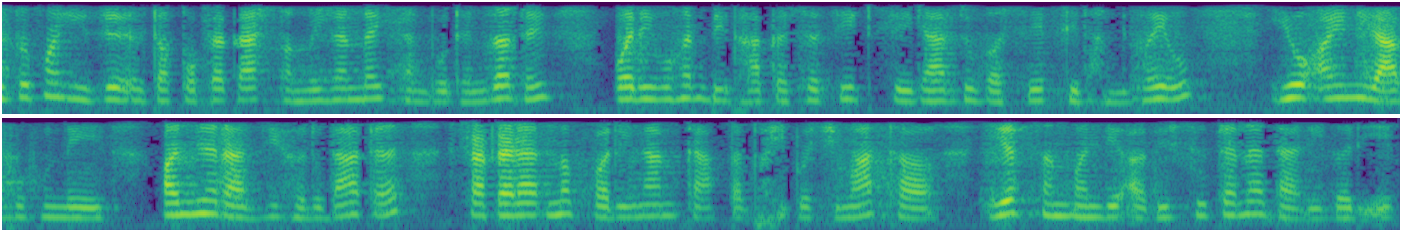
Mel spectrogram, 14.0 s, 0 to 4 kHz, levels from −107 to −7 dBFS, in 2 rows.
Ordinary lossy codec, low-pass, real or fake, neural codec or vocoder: AAC, 16 kbps; 3.6 kHz; fake; codec, 16 kHz, 0.5 kbps, FunCodec, trained on Chinese and English, 25 frames a second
